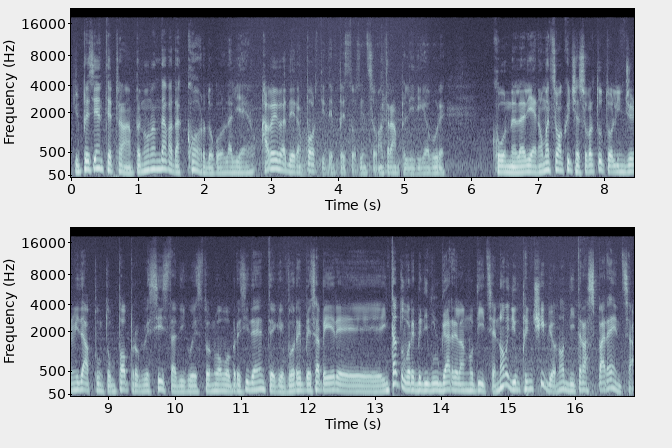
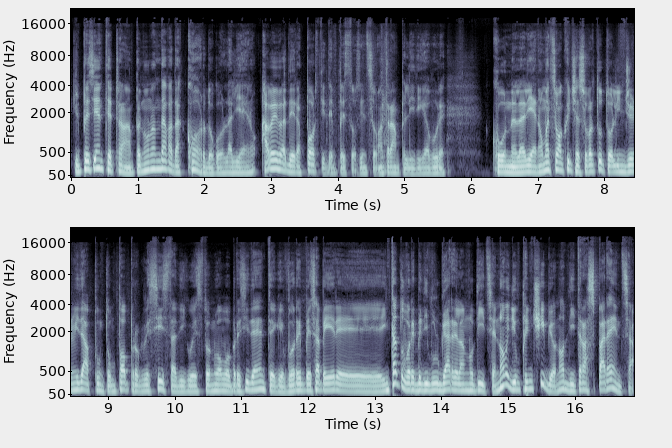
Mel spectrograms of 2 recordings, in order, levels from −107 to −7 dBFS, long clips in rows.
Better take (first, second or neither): second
